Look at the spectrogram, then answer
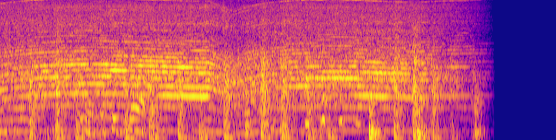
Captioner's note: motor whirring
